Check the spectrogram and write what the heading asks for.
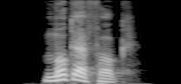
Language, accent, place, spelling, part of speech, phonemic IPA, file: German, Germany, Berlin, Muckefuck, noun, /ˈmʊkəfʊk/, De-Muckefuck.ogg
- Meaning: 1. coffee substitute, ersatz coffee 2. thin coffee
